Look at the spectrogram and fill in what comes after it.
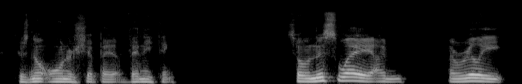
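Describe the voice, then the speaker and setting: A man with a Lakota accent talks at a moderate pace and medium pitch. His tone is dark and mellow, his intonation fairly even. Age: old. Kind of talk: talk at a retreat. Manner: halting.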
